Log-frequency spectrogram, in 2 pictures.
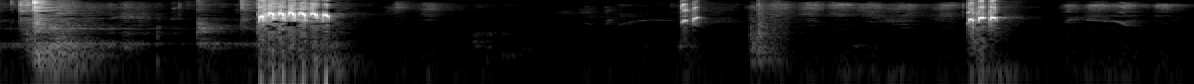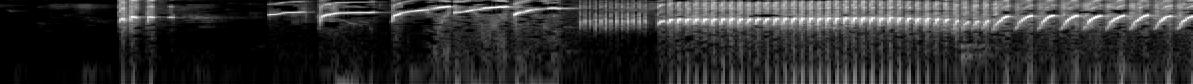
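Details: Canary song used for training young canaries: scattered sharp clicks and chips at first, then rising whistled notes and a loud, rapid, rolling trill that speeds into a fast run.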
